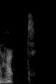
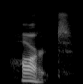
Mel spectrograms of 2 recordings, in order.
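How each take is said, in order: First: The vowel is short and clipped. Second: The vowel is long and drawn out. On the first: The speaker calls it wrong. "but we don't say heart" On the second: The speaker calls it right. "We say heart"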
